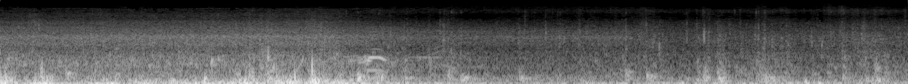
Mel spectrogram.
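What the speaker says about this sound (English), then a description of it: "This wind is crazy." Strong wind buffets a microphone beside a lake during a crappie fishing trip, a loud continuous low rumble and roar that swells early and eases off toward the end, with no talking.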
